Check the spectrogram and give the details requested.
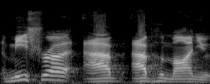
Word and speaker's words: Mishra Abhimanyu: It's Mishra Abhimanyu.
